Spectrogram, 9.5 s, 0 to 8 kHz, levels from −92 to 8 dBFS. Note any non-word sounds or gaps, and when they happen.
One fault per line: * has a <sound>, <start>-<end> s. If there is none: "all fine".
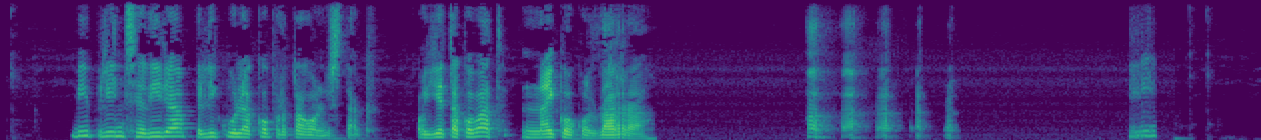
* has a laugh, 6.0-7.2 s
* has a laugh, 8.5-8.7 s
